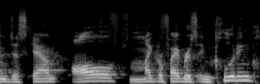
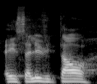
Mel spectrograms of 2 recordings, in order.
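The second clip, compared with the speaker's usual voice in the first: French accent; 7 dB louder than usual. Shown as a demonstration. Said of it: "You even have the accent".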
